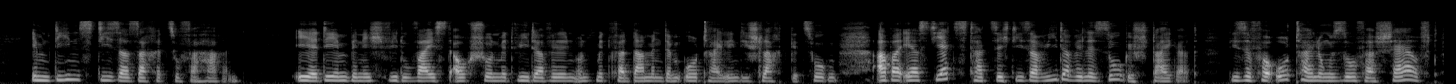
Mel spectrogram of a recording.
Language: German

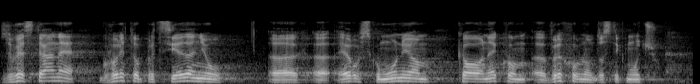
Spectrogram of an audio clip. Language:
Croatian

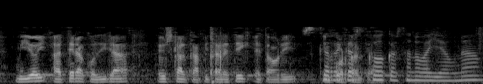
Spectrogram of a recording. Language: Basque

